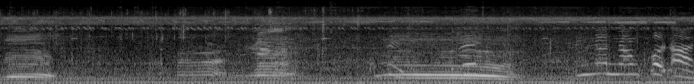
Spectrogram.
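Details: Dozens of tame cows walking through a morning forest toward a farm pen; several overlapping moos, some short, others drawn out and sliding downward, calling back and forth over a steady high insect hum.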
